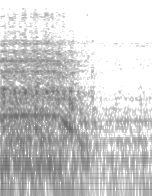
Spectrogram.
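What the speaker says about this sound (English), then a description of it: "I don't like talking when the sewing machine's going" Sewing machine stitching a belt runs steadily and loudly for about the first half, then winds down, leaving a quieter hum.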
